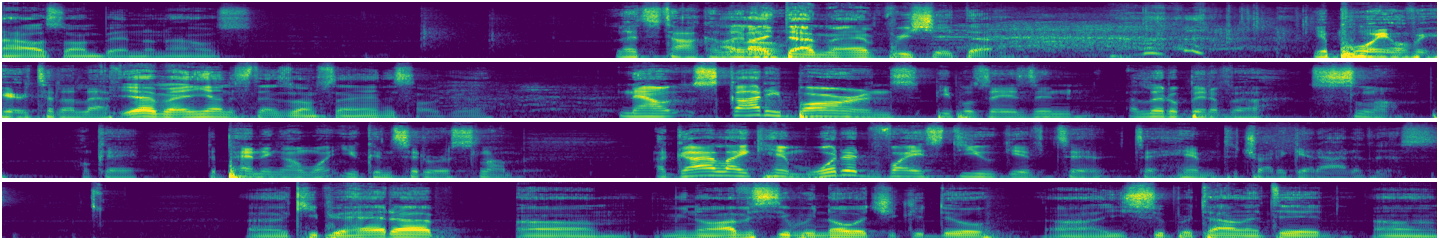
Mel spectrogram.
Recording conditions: live audience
